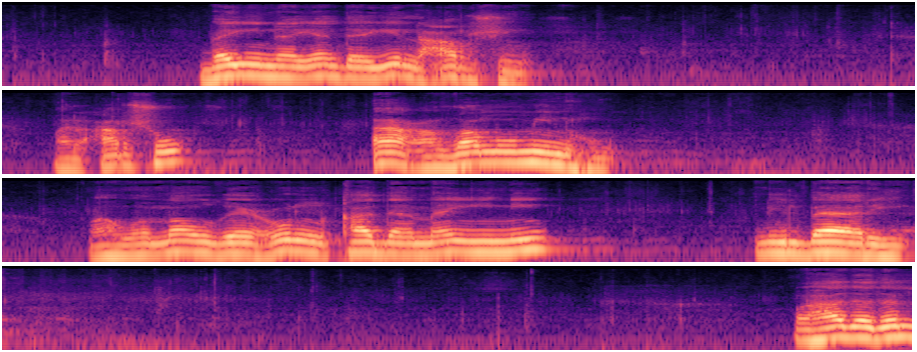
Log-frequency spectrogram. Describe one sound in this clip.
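A middle-aged man speaks calmly in short phrases with pauses, close to a headset microphone.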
